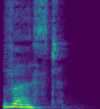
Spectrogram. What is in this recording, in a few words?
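"versed", British English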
